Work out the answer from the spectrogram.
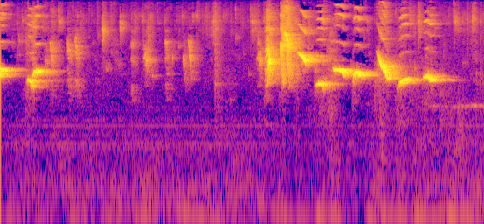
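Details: Caged greater green leafbirds being paired early; opening whistle, scattered soft high chips, then a loud burst of harsh and whistled notes followed by falling slurred whistles.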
